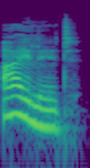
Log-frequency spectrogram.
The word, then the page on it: eyelid: British English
